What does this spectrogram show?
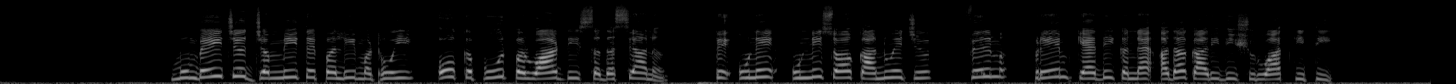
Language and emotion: Dogri, neutral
